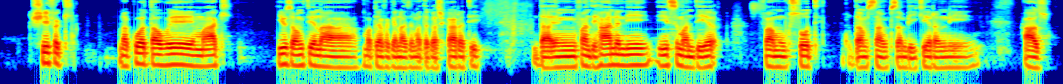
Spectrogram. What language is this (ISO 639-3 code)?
bhr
